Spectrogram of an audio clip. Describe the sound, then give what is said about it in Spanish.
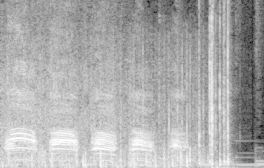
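A duckling quacks five times in a steady, evenly spaced series of bright, nasal calls, followed by a brief burst of clattering and rustling before the sound cuts off. “¿Dónde está mi patito de goma? Nunca dije que estaba hecho de goma.”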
